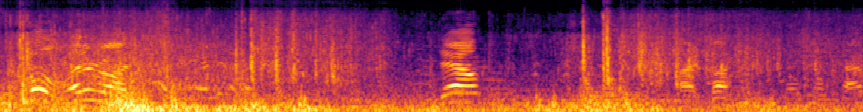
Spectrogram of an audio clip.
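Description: Wind buffeting the microphone and water rushing past a quad sculling boat being rowed hard, with a couple of sharp knocks from the oars about four and a half seconds in and brief shouts without clear words.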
